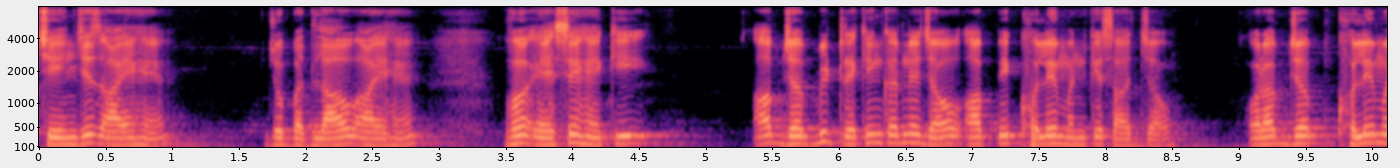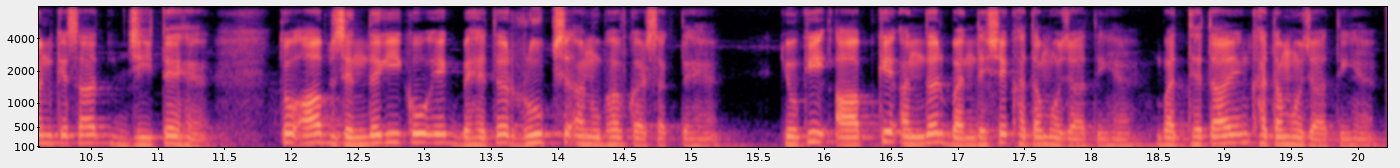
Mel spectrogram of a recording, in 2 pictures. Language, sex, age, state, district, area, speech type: Hindi, male, 18-30, Madhya Pradesh, Jabalpur, urban, spontaneous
